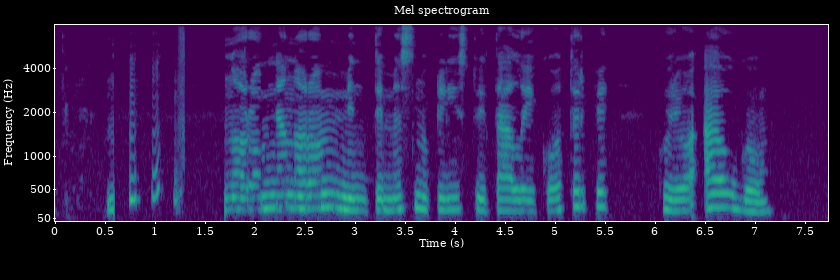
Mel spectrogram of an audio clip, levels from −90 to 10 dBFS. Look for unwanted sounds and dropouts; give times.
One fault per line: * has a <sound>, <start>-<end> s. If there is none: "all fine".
* has a laugh, 0.7-1.3 s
